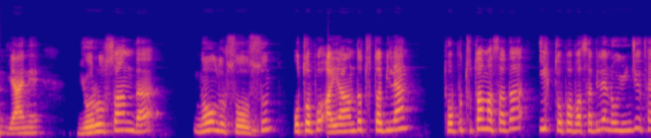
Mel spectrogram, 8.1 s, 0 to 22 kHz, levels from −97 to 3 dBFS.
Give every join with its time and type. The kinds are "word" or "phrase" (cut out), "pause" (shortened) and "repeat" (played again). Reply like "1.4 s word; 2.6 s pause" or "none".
none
